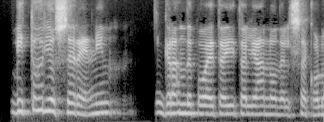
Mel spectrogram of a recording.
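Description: A woman is speaking. The background is quiet. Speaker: poetry reader and performer. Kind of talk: poetry reading aloud, with a short spoken introduction. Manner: slow, measured, hushed and meditative delivery with deliberate pauses. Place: home room. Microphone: webcam.

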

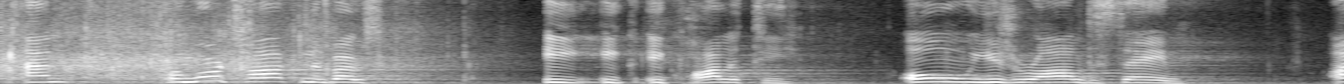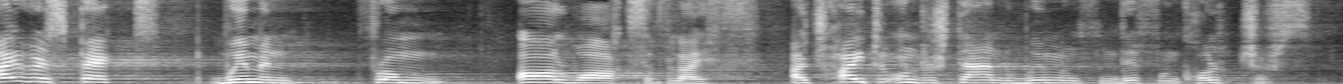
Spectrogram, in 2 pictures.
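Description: A woman with a high pitch speaks at a fairly slow pace, with ordinary pitch variation. Long, frequent pauses break up her speech, and faint music plays in the background. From Ireland, Irish Traveller community, Dublin. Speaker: activist; guest. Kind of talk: onstage conversation. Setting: stage with audience. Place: stage. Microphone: headset.

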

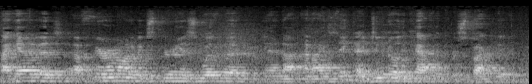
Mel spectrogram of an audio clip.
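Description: The man's intonation is monotone and flat at a moderate pace. Strong room echo and noticeable background noise fill the recording. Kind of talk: lecture. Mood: warm, conversational. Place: meeting room.

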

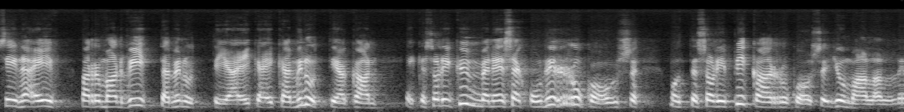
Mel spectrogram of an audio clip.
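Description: Projected and raised, a man's high voice with a bright, sharp tone moves at a fairly slow pace with lively intonation and very even loudness over a quiet background. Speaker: evangelist preacher. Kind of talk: sermon. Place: hall.

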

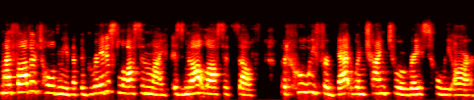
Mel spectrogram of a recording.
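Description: Against a quiet background, a woman talks at a moderate pace. Her high pitch shows ordinary variation. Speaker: presenter. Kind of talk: prepared speech. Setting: video call. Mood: earnest, reflective. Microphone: video call.

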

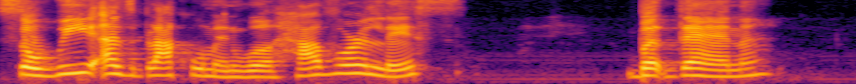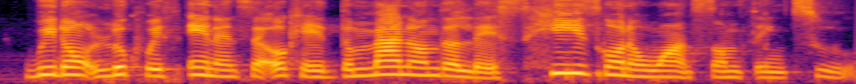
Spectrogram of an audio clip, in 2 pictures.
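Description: In a Jamaican accent, a woman talks at a moderate pace with ordinary pitch variation against a quiet background. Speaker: caller. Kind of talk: call-in discussion. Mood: earnest, opinionated.

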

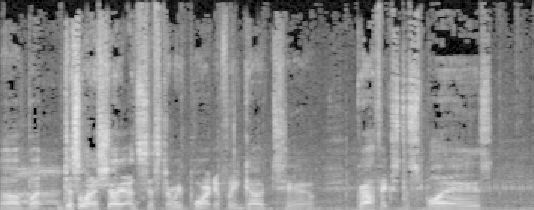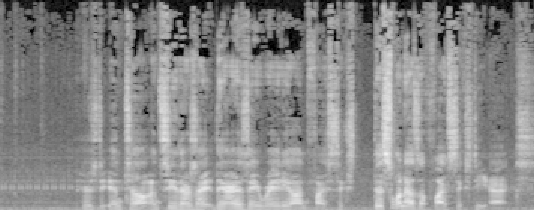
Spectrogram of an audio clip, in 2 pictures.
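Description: A man at medium pitch with ordinary pitch variation, over noticeable background noise. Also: moderate pace. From Philippines. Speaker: tech journalist. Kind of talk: live stream unboxing and review. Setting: office desk, live stream.

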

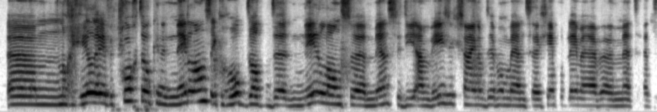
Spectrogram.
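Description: Very slowly, a woman talks with ordinary pitch variation. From Netherlands. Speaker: webinar host. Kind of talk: presentation. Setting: web seminar. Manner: halting. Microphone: video call.

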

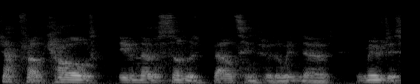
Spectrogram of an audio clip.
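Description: The speaker is reading aloud. The delivery is plain.

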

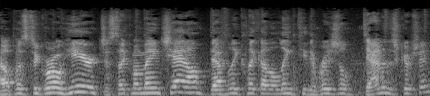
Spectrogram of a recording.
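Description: A raised, projected voice at a very fast pace, over light background noise. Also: man. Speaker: reaction video host. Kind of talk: casual commentary.

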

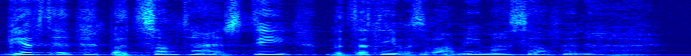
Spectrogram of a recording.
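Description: Very fast speech from a man with a high pitch, a dark, mellow tone and ordinary pitch variation, against a quiet background. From US. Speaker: Sunday school teacher, deacon. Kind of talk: Bible lesson and sermon, with prayer. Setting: church, streamed video with congregation. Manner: rhythmic, repetitive, call-and-response preaching, fervent and rising in intensity; repeats words and phrases, stop-start, emphatic. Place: church. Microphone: handheld.

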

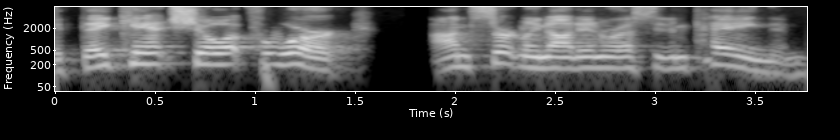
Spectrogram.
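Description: A man with a high pitch speaks over a quiet background. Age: 60s. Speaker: mayor chairing city council meeting. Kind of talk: council meeting. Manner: animated. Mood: frustrated, blunt. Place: hall. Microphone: podium.

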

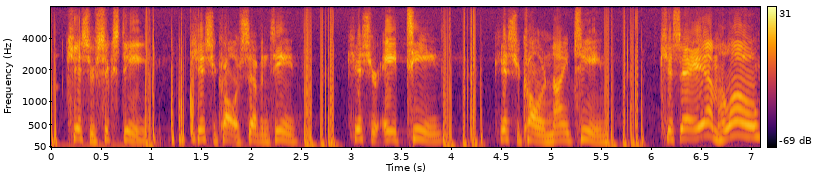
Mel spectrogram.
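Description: Through loud background noise, a man talks with long, frequent pauses. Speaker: radio DJ. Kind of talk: live top-40 radio DJ banter. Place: studio. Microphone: studio mic.

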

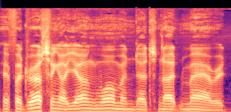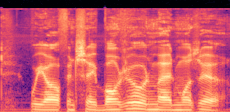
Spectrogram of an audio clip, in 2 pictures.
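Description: Very deep, low male voice, bright and sharp in tone, with very wide pitch swings, a moderate pace and audible room echo. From Louisiana, Cajun country. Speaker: language instructor. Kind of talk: tutorial. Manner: halting.

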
